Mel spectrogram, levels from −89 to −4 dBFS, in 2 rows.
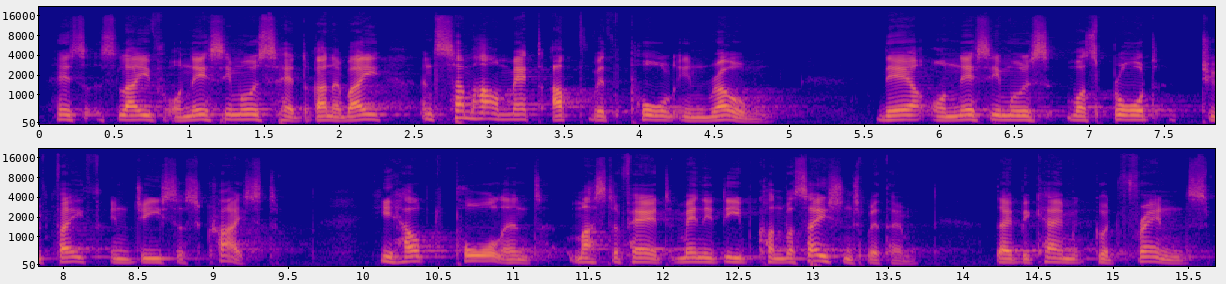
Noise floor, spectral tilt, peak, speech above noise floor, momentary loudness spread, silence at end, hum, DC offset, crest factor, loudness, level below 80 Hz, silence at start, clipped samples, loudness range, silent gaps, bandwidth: -71 dBFS; -4.5 dB/octave; -14 dBFS; 35 dB; 9 LU; 0.05 s; none; under 0.1%; 22 dB; -37 LUFS; -74 dBFS; 0.1 s; under 0.1%; 4 LU; none; 19 kHz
